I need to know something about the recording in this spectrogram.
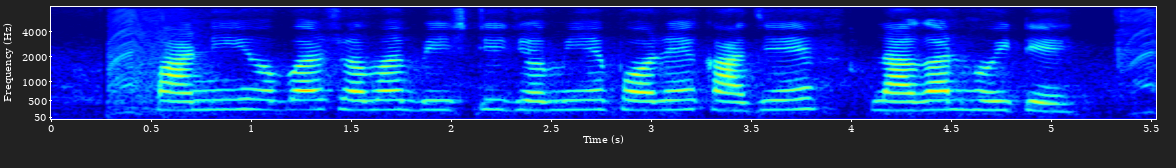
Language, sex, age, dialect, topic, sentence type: Bengali, female, 18-24, Western, agriculture, statement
